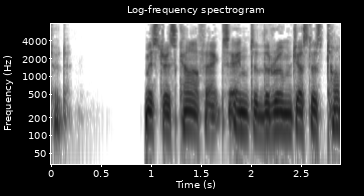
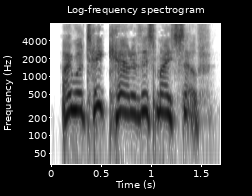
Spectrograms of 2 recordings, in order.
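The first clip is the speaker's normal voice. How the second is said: much higher, furious declaration; enraged cry; 12 semitones higher than usual. A narrator's reading. Wife refusing her husband's help, furious. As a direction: cry it out, incandescent with rage. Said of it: "she cried".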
